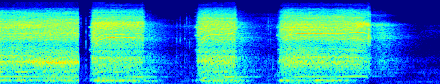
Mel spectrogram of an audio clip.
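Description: A power drill bores holes for the mounting bolts of a Tesla EV charging-cable holder, running in three loud bursts, each about a second long, separated by short pauses and trailing off at the end.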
